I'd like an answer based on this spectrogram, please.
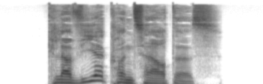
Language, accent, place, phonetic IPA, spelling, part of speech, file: German, Germany, Berlin, [klaˈviːɐ̯kɔnˌt͡sɛʁtəs], Klavierkonzertes, noun, De-Klavierkonzertes.ogg
- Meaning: genitive of Klavierkonzert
